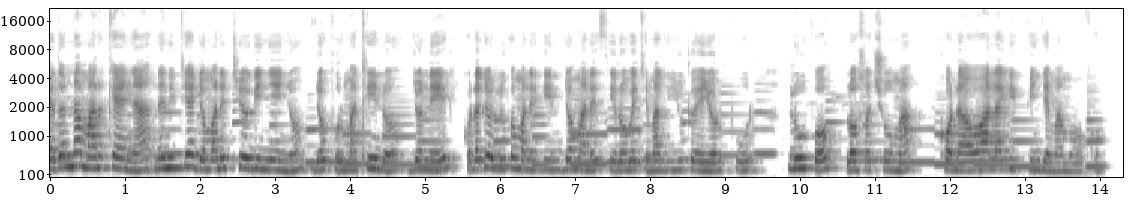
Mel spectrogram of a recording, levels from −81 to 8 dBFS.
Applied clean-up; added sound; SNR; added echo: none; Wind instrument, woodwind instrument; 11 dB; none.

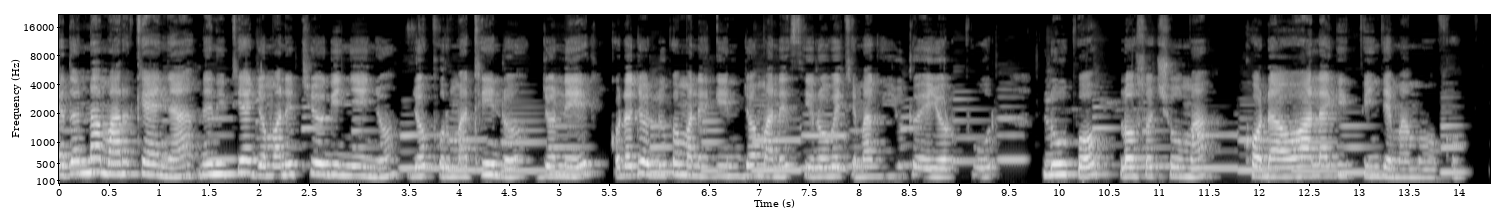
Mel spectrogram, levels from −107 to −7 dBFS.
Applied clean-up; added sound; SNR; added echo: classical method Wiener filter.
